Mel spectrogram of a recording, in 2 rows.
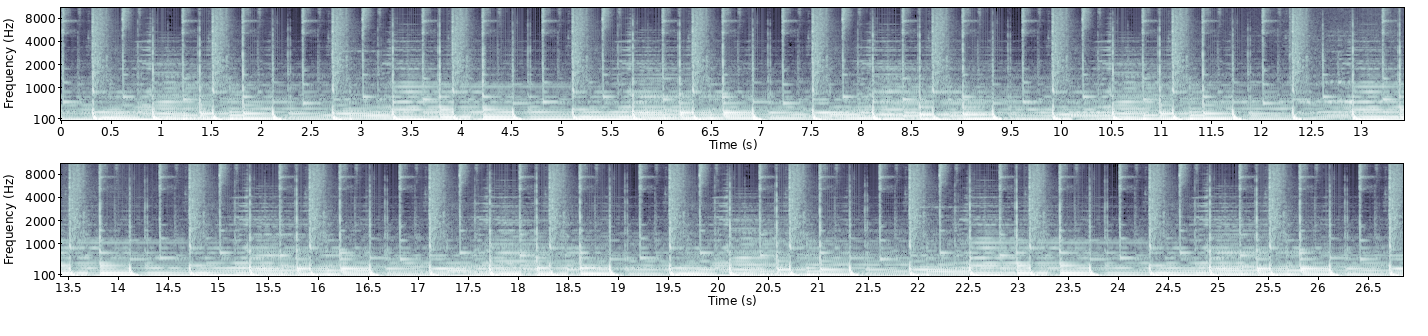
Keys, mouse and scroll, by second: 0.1 click, 10.4-12.4 drag, 13.9-15.2 drag, 16.5 click, 17.7 click, 19.5 click, 23.3 click, 24.1 click, 25.3 click.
